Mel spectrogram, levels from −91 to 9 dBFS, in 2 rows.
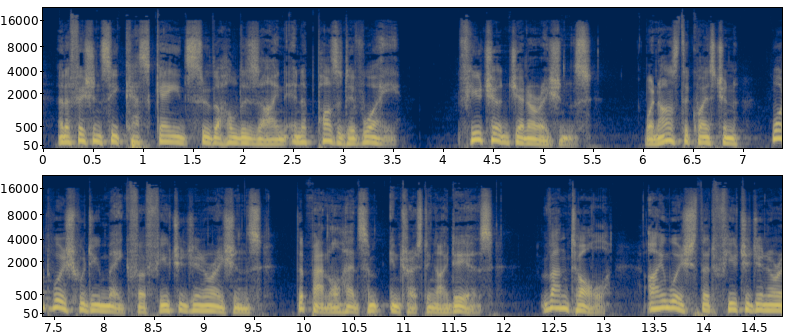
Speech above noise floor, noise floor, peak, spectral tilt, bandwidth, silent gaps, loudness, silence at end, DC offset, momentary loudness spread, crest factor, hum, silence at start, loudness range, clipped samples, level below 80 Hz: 50 dB; -66 dBFS; -2 dBFS; -5.5 dB/octave; 17 kHz; none; -17 LUFS; 0 s; under 0.1%; 7 LU; 14 dB; none; 0.15 s; 2 LU; under 0.1%; -36 dBFS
